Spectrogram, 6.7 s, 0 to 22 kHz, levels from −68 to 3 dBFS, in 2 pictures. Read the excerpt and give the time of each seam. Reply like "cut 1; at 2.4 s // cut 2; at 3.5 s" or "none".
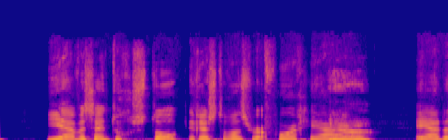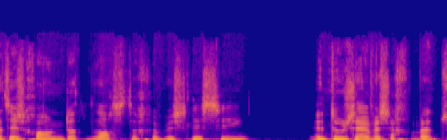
cut 1; at 1.4 s // cut 2; at 2.0 s // cut 3; at 3.1 s // cut 4; at 3.9 s // cut 5; at 5.5 s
